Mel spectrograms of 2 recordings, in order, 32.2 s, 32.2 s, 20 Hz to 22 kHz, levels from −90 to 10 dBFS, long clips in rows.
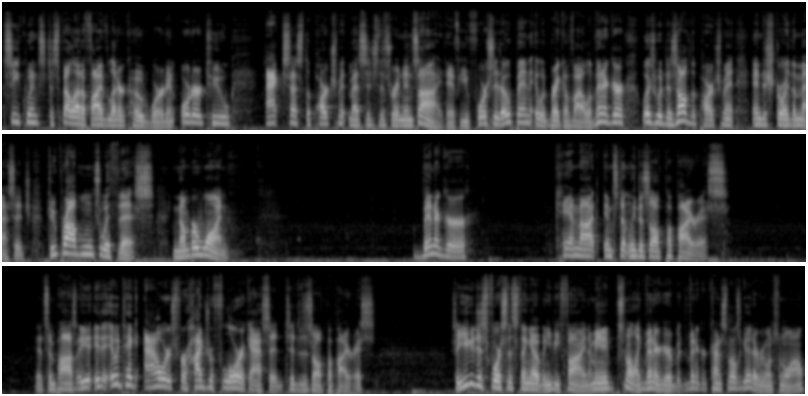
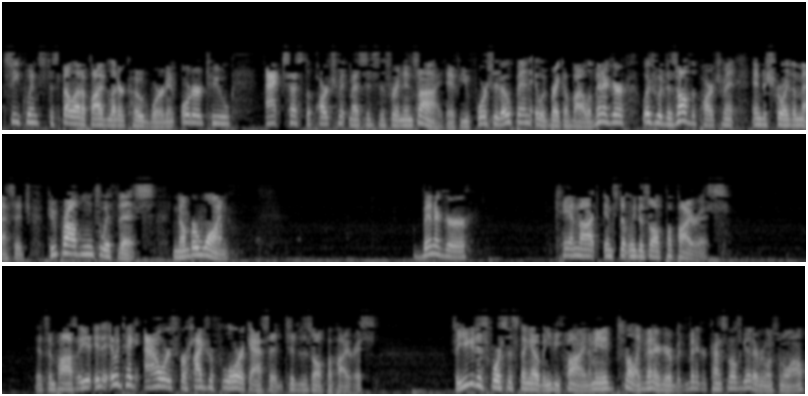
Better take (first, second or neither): first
